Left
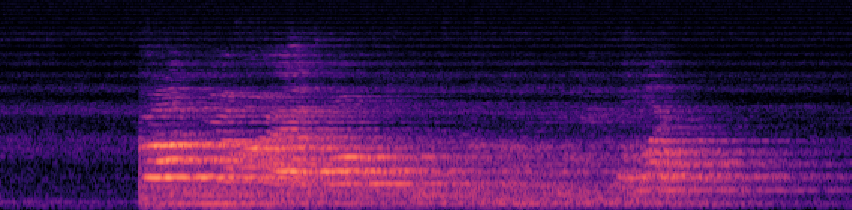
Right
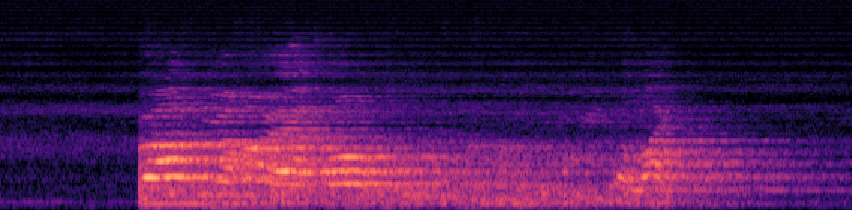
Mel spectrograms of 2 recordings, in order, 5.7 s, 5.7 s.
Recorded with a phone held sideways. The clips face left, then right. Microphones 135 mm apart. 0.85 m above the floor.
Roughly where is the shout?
Right.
